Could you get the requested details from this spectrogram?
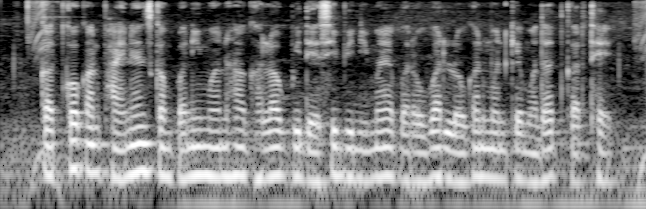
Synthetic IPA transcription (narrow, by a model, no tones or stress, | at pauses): kət̪kokənpʰaːɪnẽːnskə̃mpənimənɦãɡʱɐləwʋɪd̪eːsibʱinimajbəɾoːbəɾloːɡənmənkemɐd̪əd̪kəɾt̪ʰeː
